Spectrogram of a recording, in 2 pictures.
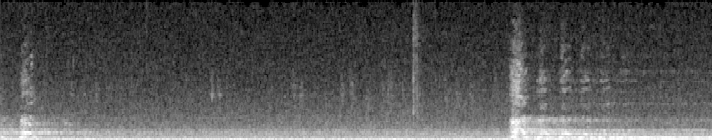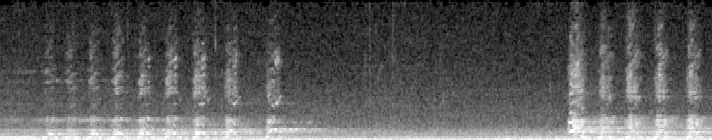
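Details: Nuisance barking from a dog: quick runs of sharp, high yapping barks, one at the start, a longer volley from about four to seven seconds, then another burst near the end, over a steady low background hum.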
